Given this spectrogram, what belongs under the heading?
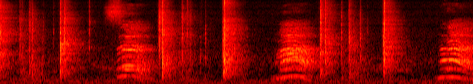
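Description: An Indonesian classroom performs the rhythmic 'tepuk semangat' clap: sharp, close bursts of hand claps in a patterned beat, alternating with children chanting in unison between the clap groups.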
